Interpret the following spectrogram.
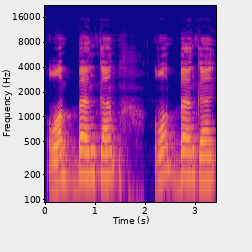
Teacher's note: را کو موٹا ادا کرنا ہے، با کے ساتھ ملائیں گے، با کے اوپر تشدید زور دیں گے، اگلے با کو نرم سے ادا کریں گے، کاف کو نرم سے ادا کریں گے.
